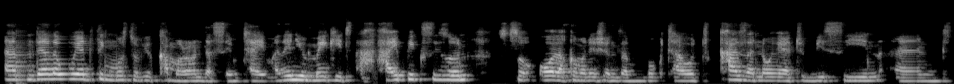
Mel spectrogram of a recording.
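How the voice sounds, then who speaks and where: A Ugandan woman with a fairly low voice gives calm, practical advice as a podcast guest. Her audio is dull and lo-fi. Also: normal speed, hardly any pauses, slight background noise. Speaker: podcast guest, travel vlogger. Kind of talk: casual interview answers.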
